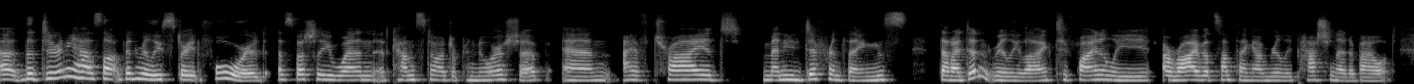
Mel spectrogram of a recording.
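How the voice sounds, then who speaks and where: Over a quiet background, a woman speaks in a German accent at a moderate pace. Her pitch is medium and her intonation fairly even. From Germany (Munich), moved to Canada at 13. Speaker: life coach and yoga teacher. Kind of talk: interview.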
